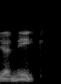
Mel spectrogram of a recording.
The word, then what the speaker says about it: Yannick: And I found out that that's how it's pronounced, Yannick, according to my good sources at Pro Football Focus.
